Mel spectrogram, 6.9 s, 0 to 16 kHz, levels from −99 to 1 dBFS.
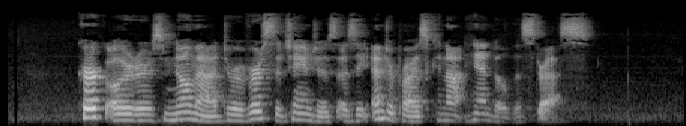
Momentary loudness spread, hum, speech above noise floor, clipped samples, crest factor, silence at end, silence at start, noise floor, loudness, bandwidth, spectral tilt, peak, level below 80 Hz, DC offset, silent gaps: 13 LU; none; 39 dB; under 0.1%; 24 dB; 0.95 s; 0.8 s; -69 dBFS; -30 LUFS; 11 kHz; -2 dB/octave; -8 dBFS; -86 dBFS; under 0.1%; none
